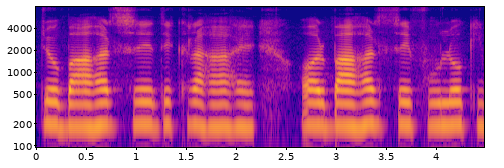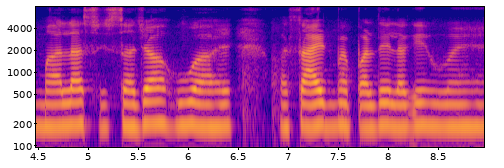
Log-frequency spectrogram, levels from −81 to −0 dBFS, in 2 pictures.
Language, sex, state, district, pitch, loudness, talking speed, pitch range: Hindi, female, Maharashtra, Chandrapur, 190 Hz, -20 LUFS, 145 wpm, 185-195 Hz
